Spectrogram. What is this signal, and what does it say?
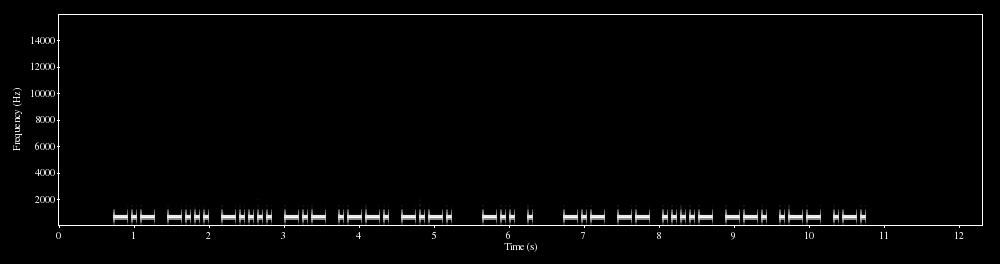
Morse code, heard as a keyed tone, about 20 wpm, 700 Hz. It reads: KB6KPC DE KM4GWR
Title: USA Callsign DE Callsign - 6 Characters - 20wpm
